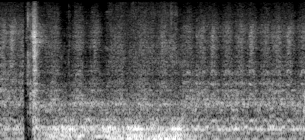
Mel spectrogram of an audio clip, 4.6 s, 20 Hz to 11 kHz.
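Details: 1967 Chevy C10 barn-find pickup with a weak battery, choked: slow, uneven cranking with no catch or firing; turns over but never starts. Gas was added to the carburetor afterwards, as the float bowl was thought to be empty.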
